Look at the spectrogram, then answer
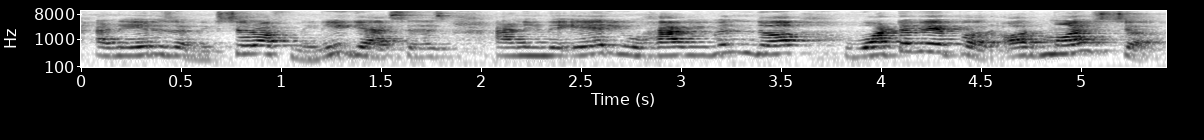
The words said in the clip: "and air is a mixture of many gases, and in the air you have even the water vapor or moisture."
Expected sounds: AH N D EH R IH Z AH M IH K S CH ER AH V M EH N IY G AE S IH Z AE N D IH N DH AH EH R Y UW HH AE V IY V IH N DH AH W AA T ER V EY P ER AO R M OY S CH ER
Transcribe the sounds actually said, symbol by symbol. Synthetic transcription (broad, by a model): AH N D EH R IH Z AH M IH K S CH ER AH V M EH N IY G AE S IH Z AE N D IH N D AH EH R Y UW HH AE V IY V IH N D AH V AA T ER V EY P ER AO R M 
